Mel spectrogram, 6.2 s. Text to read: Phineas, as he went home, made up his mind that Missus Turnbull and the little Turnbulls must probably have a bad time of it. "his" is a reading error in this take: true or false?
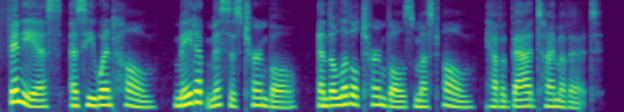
true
